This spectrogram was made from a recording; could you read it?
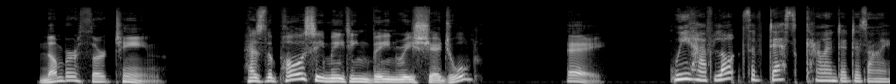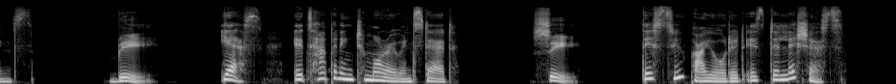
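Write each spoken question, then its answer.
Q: Has the policy meeting been rescheduled?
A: B: Yes, it's happening tomorrow instead.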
